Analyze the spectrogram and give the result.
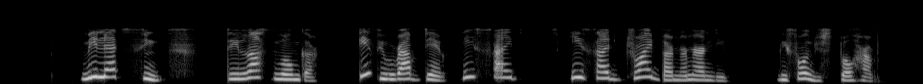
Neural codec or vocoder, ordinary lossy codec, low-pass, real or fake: autoencoder, 44.1 kHz, a latent of 192 numbers a frame, MeloTTS; none; 5.4 kHz; fake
